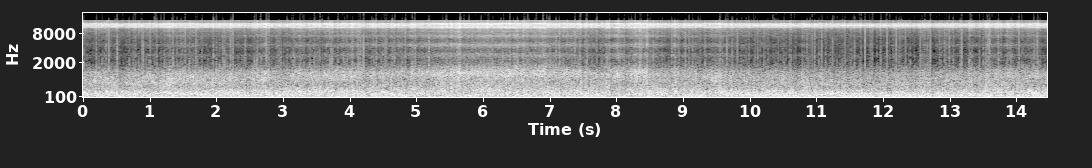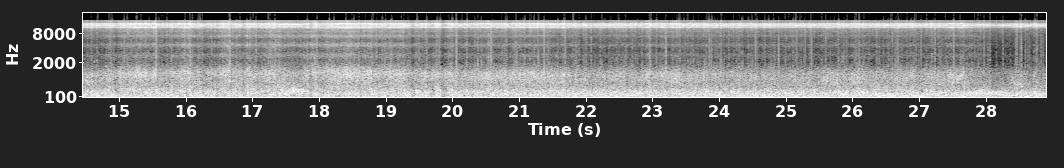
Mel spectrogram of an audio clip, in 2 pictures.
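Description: Steady, loud wind rushing and buffeting over an action camera's microphone as it travels along a road.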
